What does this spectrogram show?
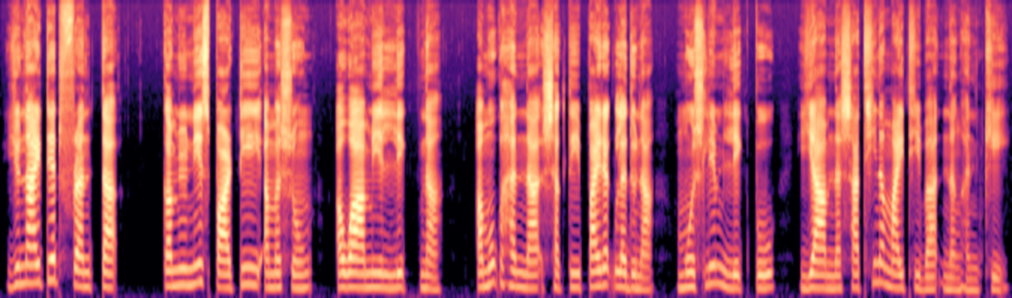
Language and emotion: Manipuri, neutral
